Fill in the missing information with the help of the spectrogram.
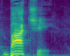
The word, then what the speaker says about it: bocce: Bocce. Pronounce it correctly.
